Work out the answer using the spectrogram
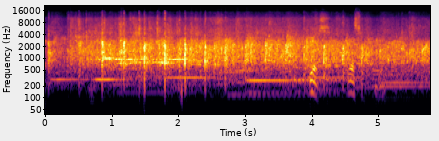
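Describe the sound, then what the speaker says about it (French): A church congregation at a French-language sermon claps and cheers steadily, with a voice speaking over the applause. "Est-ce qu'on peut acclamer le Seigneur pour nous?"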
